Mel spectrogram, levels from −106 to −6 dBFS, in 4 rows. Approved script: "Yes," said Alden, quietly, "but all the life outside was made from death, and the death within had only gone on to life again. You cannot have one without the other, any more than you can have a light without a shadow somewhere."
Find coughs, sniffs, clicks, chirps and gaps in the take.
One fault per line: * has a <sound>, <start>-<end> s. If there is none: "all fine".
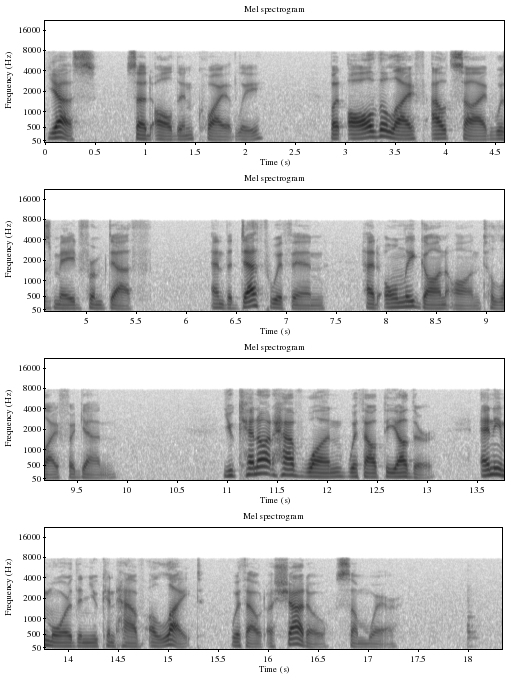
* has a tap, 18.0-18.2 s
